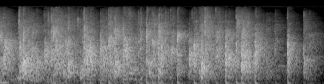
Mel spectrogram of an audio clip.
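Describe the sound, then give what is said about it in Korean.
An audience claps steadily, many hands producing a dense, bright patter of overlapping claps that stays fairly loud and even for a few seconds, with no voices over it. “여러분, 박수 누구한테 박수 치는 거예요?”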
